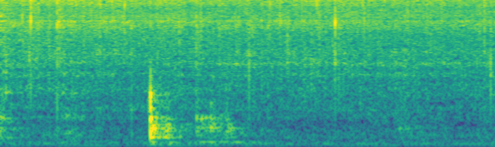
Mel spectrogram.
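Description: Safflower greens with crushed peanuts stirred in a pan for a dry sabzi, giving a soft continuous sizzle with a brief scraping stir near the middle, close and fairly quiet, no talking.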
